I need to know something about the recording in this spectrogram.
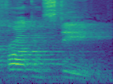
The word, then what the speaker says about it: Frankenstein: My name is pronounced Frankenstein.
